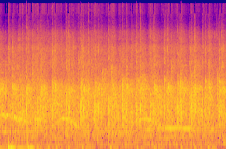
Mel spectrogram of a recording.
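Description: Congregation applause during a French-language church service, steady dense clapping throughout with voices calling out over it and faint tonal sounds in the background.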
